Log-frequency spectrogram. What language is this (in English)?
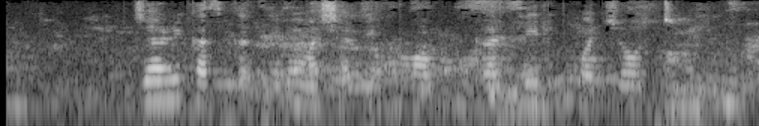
Swahili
